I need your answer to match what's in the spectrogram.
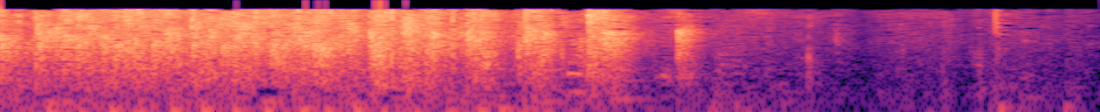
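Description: A burst of applause: many hands clapping in a dense, rapid crackle that stays loud for about three seconds, then thins into a few scattered claps before fading out.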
